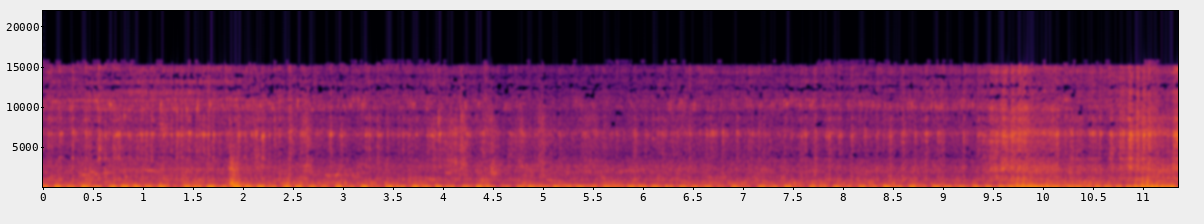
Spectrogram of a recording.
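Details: Euro Sport R125 motorcycle after exhaust gasket/O-ring replacement for noise and backfire: small single at a steady, even idle of about four beats a second, no backfire or exhaust chuffing; normal idle.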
